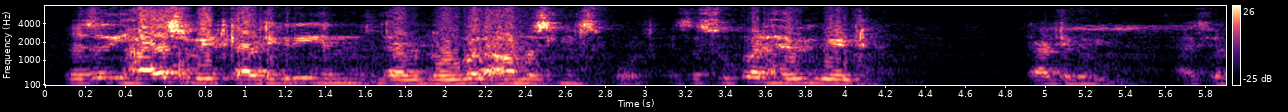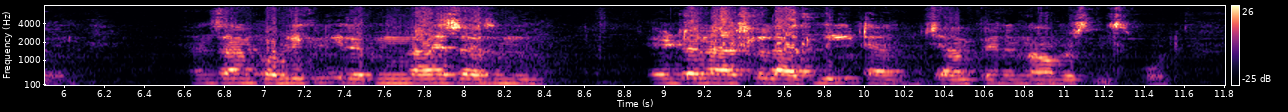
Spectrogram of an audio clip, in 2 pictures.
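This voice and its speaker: A man's fairly high, monotone voice at a very fast pace, with flat intonation, audible room echo and noticeable background noise. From India, Bihar. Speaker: company founder presenting a business proposal. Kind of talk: presentation reading slides.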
